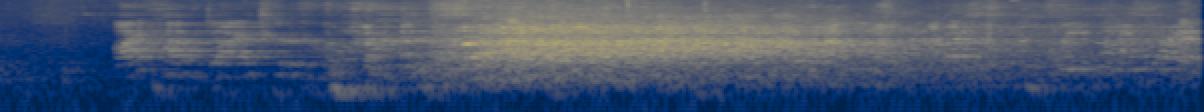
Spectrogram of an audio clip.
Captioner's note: big audience laugh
